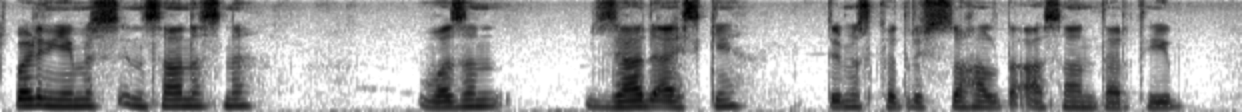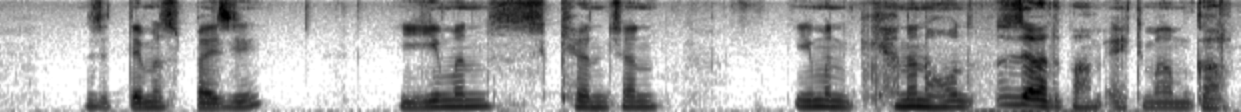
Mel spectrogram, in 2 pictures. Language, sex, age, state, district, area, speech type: Kashmiri, male, 45-60, Jammu and Kashmir, Baramulla, rural, spontaneous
